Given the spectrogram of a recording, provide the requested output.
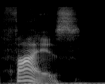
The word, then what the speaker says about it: Faiz: Oh, Kamen Rider is 555 five is pronounced Faiz. O O O O's.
